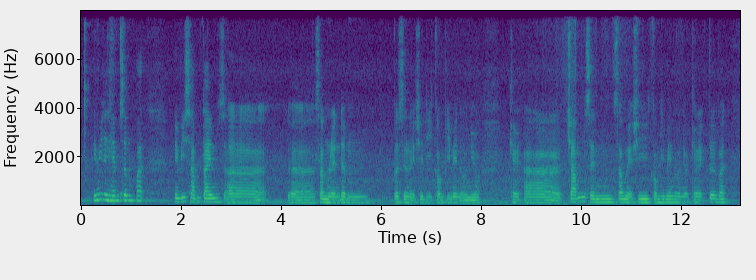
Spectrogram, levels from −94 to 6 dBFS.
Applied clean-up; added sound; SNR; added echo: none; none; none; none.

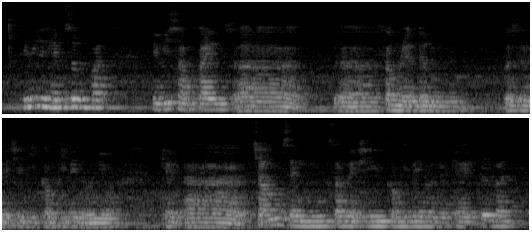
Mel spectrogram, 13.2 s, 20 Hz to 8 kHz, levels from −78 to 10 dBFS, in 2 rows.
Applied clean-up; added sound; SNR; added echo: none; none; none; reverberation time 0.8 s.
